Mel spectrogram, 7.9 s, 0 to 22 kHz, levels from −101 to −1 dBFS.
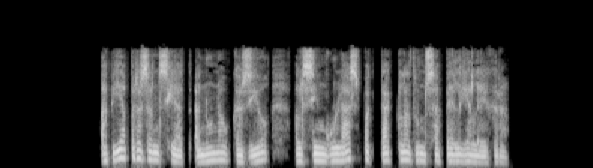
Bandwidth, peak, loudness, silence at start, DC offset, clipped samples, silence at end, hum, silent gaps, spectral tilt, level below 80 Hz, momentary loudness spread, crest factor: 8 kHz; -2 dBFS; -19 LUFS; 1.35 s; under 0.1%; under 0.1%; 1.15 s; none; 2.47-2.51 s, 3.87-3.93 s, 4.99-5.07 s; -3.5 dB/octave; -58 dBFS; 11 LU; 18 dB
